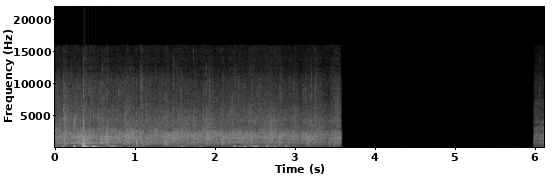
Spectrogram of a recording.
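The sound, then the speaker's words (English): Church audience applause welcomes a visiting pastor at a Glenwood Springs morning service, a steady, even clapping for about three and a half seconds before it cuts to silence. “And so if you'll open up your hearts and put your hands together, give them a warm Glenwood Springs welcome as Pastor Mark comes to minister to us.”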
